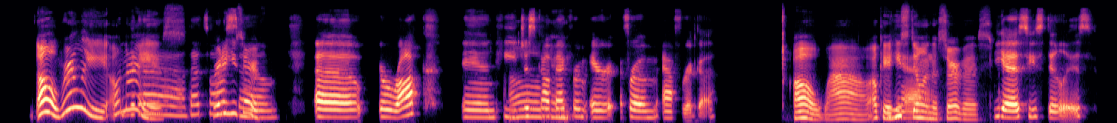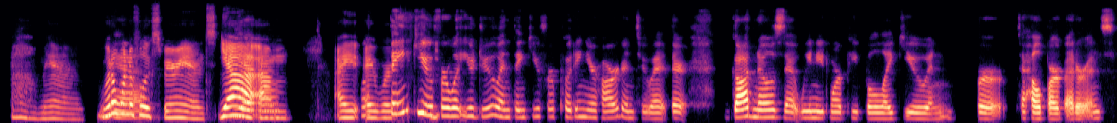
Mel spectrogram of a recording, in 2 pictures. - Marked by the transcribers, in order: surprised: "Oh, really?"; drawn out: "Yeah"; other background noise
- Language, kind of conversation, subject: English, unstructured, Can you share a moment at work that made you feel proud?
- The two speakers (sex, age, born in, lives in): female, 30-34, United States, United States; female, 40-44, United States, United States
